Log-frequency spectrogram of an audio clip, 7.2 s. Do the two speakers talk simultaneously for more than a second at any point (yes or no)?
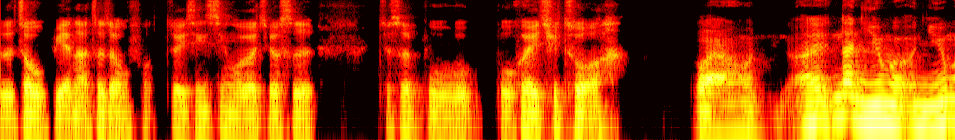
no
